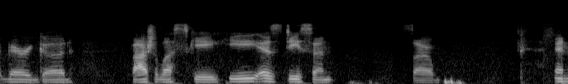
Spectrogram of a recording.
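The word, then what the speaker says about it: Vasilevskiy: Pavlik against Andrei Vizhnevsky. You used to know how to pronounce Vasilevsky. Vasilevsky.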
